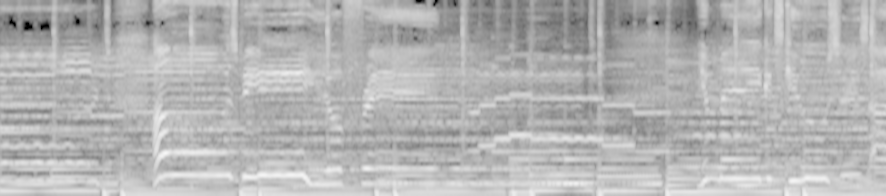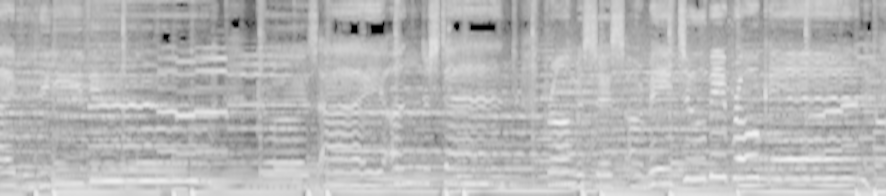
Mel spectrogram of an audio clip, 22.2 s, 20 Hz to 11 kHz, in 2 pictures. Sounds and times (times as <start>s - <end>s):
Music: 0.0s - 22.1s.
